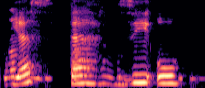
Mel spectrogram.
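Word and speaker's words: يستهزئون: yastahziu nah ini nih huruf ha besar nih masih banyak yang terkecoh jangan terlalu ditekan jangan tah jangan juga tah ya jangan tah jangan tah tapi yastah tah biasa aja yastahziu yastah yastah yastahzi ahsantun sekarang ke yang bagian domahnya.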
